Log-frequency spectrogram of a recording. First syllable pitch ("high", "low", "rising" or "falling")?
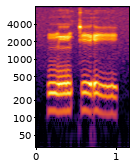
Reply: low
